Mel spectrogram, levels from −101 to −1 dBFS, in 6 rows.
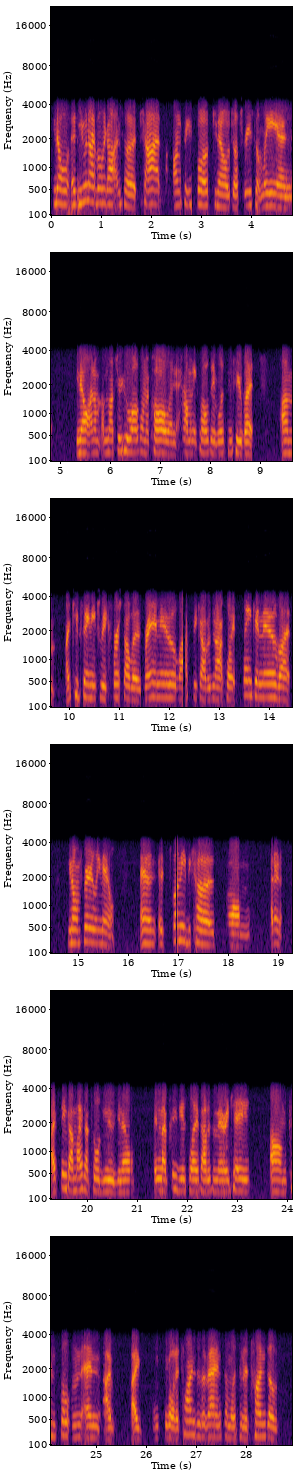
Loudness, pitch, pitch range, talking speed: -27 LUFS, 200 Hz, 190-225 Hz, 220 wpm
